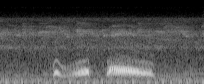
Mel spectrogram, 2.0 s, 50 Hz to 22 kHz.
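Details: Spotted dove (tekukur) giving a single kuk 1 phrase for bird training: a brief looping hoot followed by a prolonged smooth coo, with a faint rhythmic ticking underneath.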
